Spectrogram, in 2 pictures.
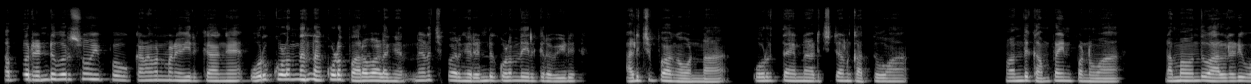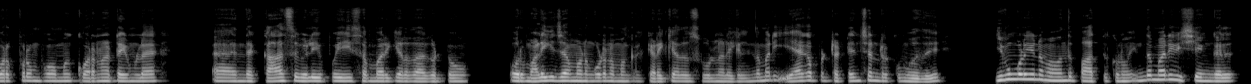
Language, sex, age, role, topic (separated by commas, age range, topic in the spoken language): Tamil, male, 25-29, guest, ஸ்க்ரீன் நேரத்தை குறைக்க நீங்கள் என்ன செய்கிறீர்கள்?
